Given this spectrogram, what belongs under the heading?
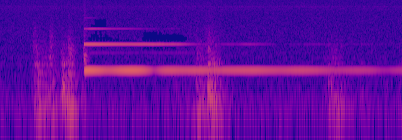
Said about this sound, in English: All right, so let's listen to the bells to take us into our sitting together.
